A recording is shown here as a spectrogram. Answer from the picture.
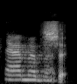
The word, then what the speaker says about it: Sara Mabrouk: Yeah, Sara Mabrouk.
